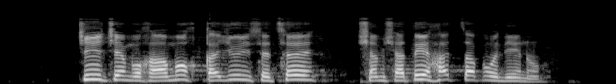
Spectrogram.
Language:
Bateri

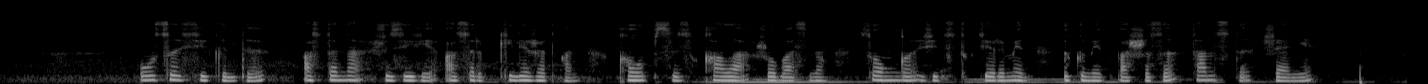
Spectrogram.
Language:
Kazakh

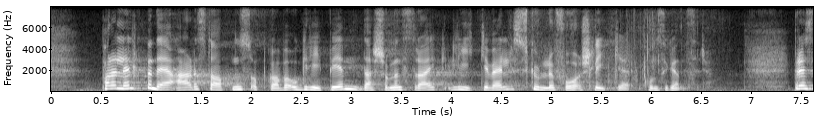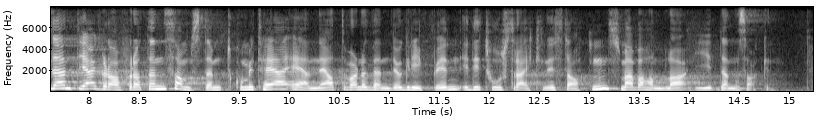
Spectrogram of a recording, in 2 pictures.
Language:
Norwegian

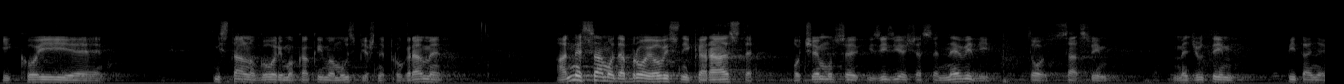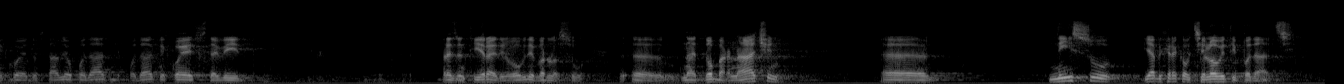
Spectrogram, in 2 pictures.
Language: Croatian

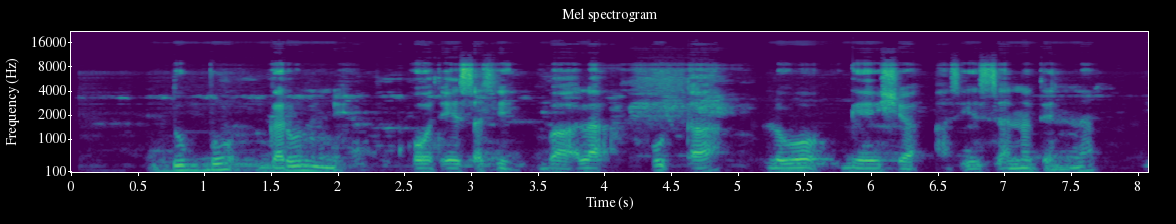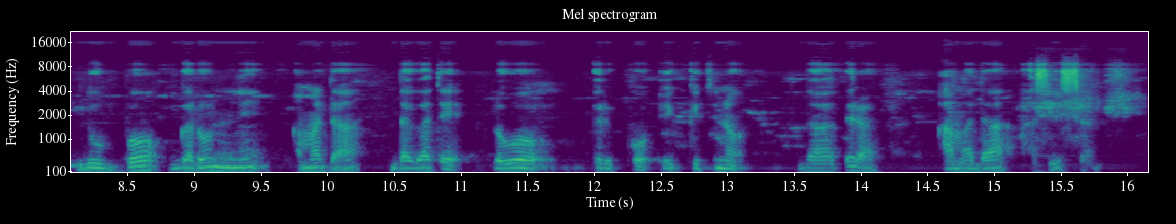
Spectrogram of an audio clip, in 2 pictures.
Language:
Sidamo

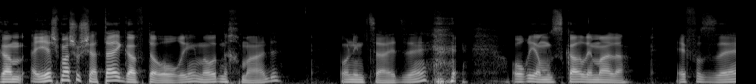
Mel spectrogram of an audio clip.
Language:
Hebrew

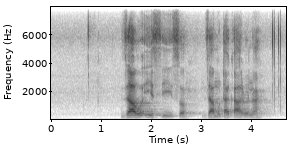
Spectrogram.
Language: Venda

